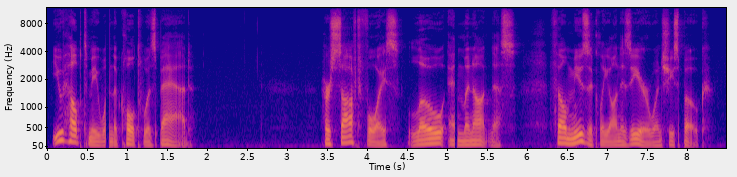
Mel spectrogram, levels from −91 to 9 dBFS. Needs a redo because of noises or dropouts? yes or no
yes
